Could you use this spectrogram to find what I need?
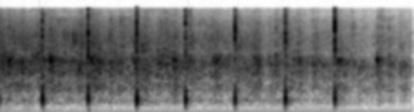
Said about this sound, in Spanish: Vamos a darle un aplauso al Señor por eso.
